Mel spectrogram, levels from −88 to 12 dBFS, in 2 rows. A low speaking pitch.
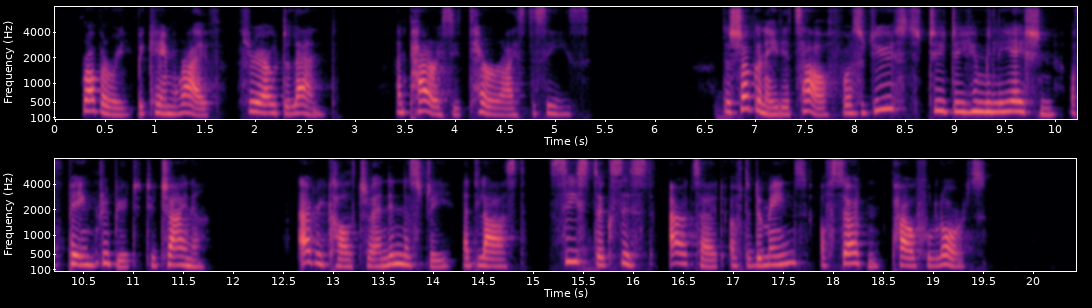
No: high, 220 Hz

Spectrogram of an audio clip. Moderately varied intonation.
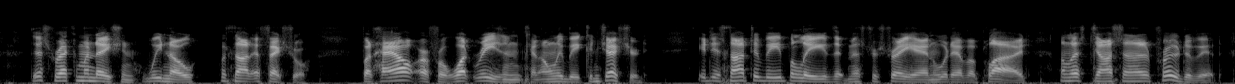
No: wide, 5.7 semitones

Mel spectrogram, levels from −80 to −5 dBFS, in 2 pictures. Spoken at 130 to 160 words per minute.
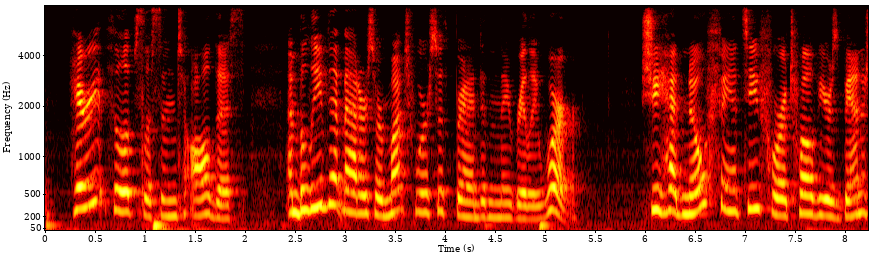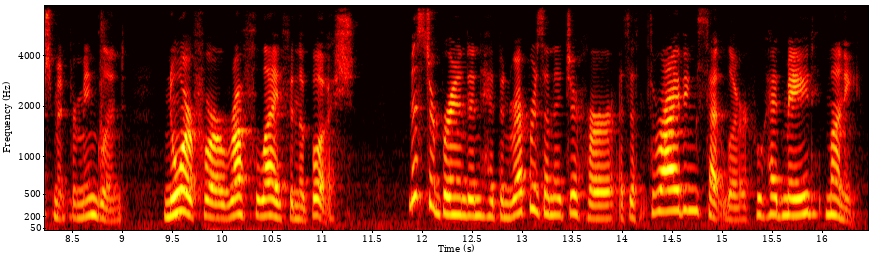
No: average, 195 wpm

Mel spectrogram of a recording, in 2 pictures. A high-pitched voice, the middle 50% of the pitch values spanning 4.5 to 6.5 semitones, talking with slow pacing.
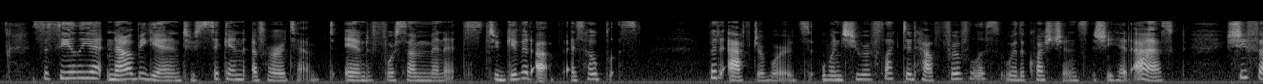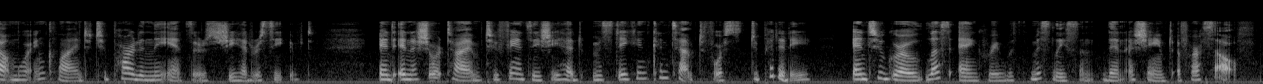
No: high, 205 Hz; average, 4.9 semitones; average, 160 wpm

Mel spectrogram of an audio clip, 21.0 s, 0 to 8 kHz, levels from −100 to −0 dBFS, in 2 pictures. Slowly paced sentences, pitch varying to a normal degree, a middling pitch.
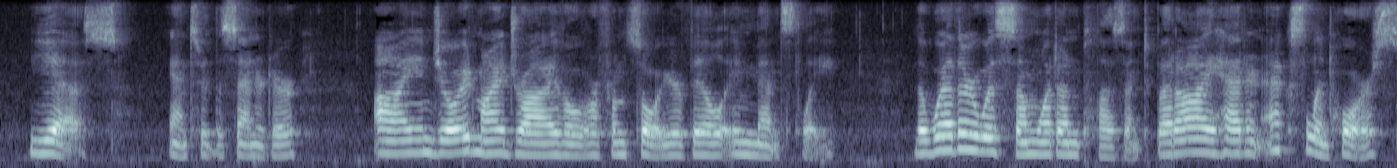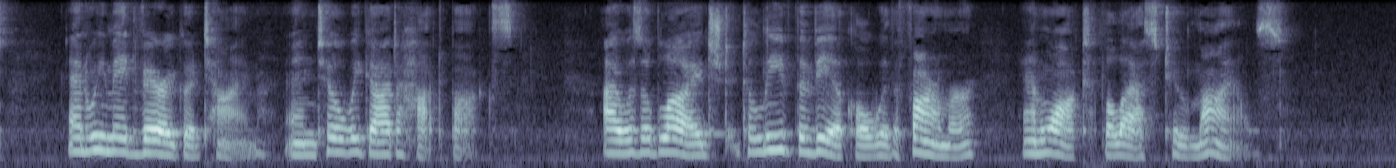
No: average, 145 wpm; average, 3.6 semitones; medium, 180 Hz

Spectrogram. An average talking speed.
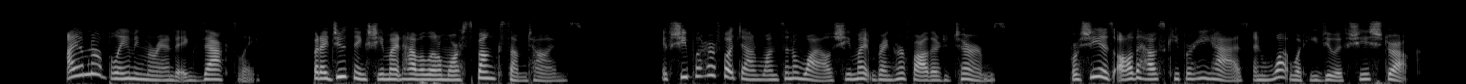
No: fast, 210 wpm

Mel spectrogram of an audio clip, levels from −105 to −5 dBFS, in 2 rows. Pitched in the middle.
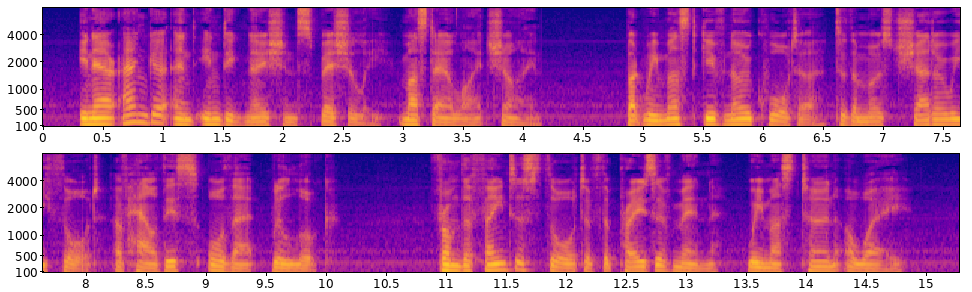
No: low, 115 Hz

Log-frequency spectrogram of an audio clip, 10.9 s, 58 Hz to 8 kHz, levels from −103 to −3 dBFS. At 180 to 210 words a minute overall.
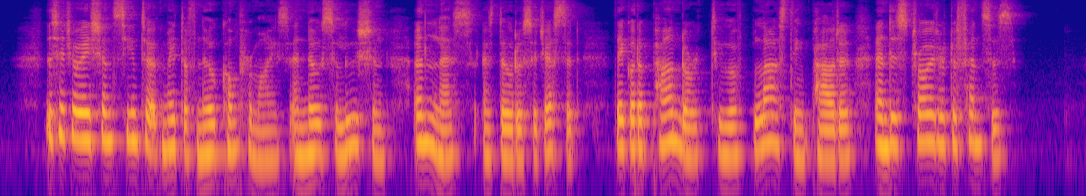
No: average, 155 wpm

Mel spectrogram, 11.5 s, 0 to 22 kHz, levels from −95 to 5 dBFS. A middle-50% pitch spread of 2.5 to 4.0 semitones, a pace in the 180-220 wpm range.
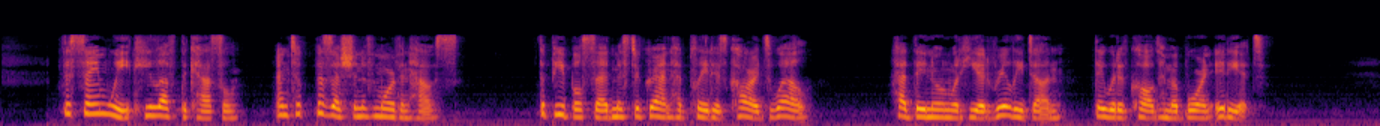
Yes: average, 3.3 semitones; fast, 205 wpm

